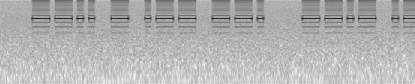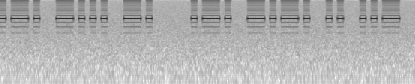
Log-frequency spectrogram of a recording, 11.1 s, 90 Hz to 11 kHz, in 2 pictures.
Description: Morse code, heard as a high beeper, machine-sent, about 16 wpm, 3750 Hz. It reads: ZTWG QPBN RCIU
